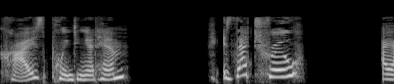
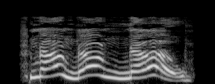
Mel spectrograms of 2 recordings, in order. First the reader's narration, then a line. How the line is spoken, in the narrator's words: Frederick yells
